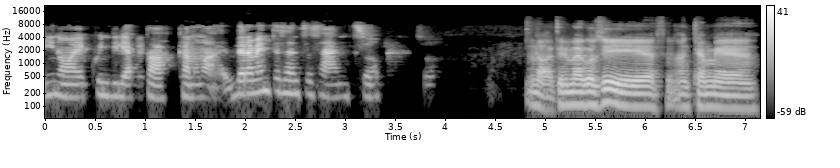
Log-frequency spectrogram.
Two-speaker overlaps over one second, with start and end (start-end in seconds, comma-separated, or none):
none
